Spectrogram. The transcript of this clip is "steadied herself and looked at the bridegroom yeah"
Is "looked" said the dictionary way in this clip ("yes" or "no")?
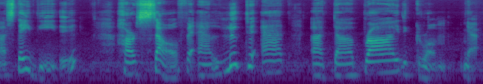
yes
